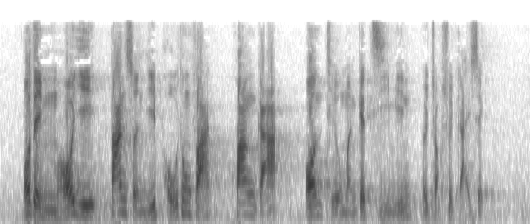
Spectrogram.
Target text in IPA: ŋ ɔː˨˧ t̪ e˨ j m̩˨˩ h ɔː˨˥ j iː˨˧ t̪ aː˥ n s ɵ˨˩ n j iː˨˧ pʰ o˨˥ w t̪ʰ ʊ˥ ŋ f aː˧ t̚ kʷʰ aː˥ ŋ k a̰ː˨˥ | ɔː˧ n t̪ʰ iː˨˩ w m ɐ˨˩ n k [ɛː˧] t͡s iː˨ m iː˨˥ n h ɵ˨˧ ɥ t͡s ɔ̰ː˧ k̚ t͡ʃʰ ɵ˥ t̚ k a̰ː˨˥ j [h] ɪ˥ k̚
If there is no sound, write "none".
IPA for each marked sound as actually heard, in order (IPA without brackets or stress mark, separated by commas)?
ɛː˧, s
